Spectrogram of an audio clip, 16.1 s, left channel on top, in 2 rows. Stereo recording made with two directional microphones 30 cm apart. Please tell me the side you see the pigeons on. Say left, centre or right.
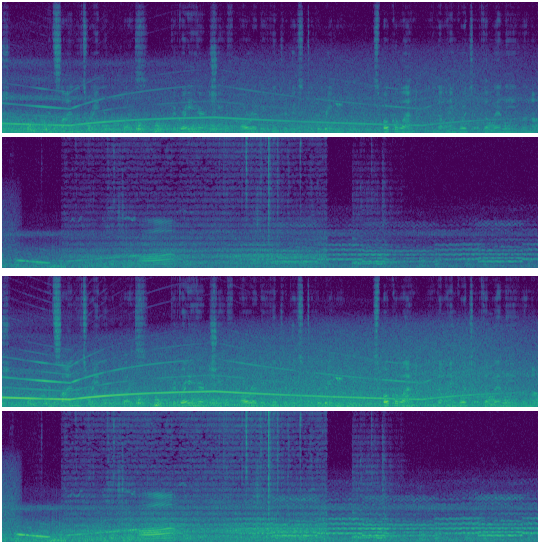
right.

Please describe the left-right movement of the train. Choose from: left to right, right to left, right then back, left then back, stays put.
left to right.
